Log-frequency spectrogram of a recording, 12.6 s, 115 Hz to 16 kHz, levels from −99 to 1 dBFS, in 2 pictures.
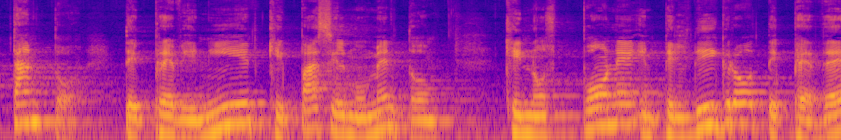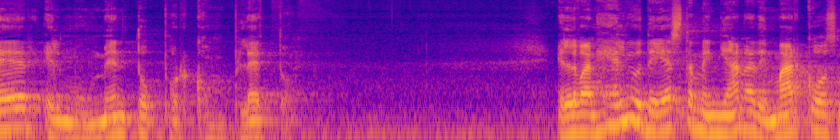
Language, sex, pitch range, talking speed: English, male, 115-165 Hz, 120 wpm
